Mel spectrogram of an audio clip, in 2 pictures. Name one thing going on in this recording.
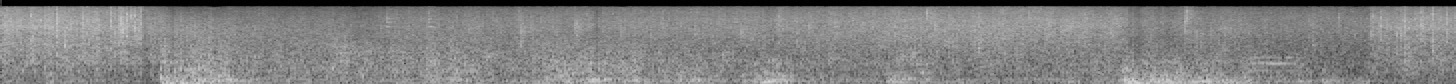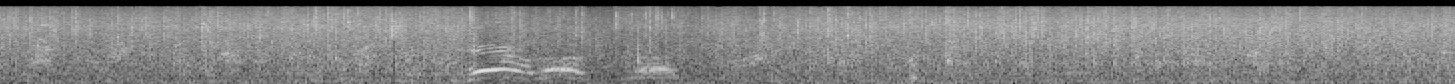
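Hail patters and clatters steadily on the ground outdoors.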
